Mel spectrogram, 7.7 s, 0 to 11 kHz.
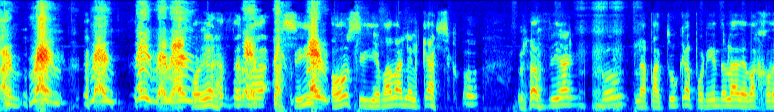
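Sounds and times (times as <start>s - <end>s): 
person imitating a dog barking a tune: 0.0s - 3.4s
speech: 0.0s - 7.7s.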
